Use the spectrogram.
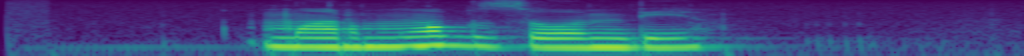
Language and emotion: Russian, neutral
